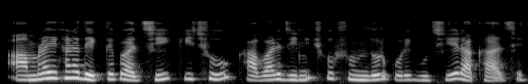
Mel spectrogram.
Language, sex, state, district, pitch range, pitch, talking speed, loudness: Bengali, female, West Bengal, Cooch Behar, 210-255 Hz, 230 Hz, 145 wpm, -18 LUFS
